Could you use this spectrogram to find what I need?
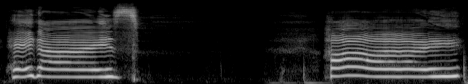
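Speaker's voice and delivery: high, bright mock greeting voice; mock streamer greeting. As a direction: play a chirpy streamer saying hi. Mocking viewers screen recording her.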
